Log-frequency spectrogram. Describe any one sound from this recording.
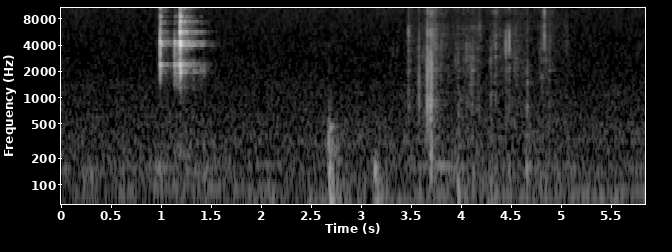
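Metal parts clink and click as they are fitted together.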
